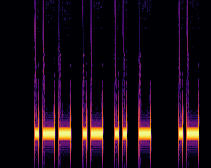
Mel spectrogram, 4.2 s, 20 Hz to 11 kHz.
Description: Morse code, heard as a keyed tone, about 15 wpm, 700 Hz. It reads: WAIT A
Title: Sentences from Top 1000 Words - Review Part 4 - 15wpm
